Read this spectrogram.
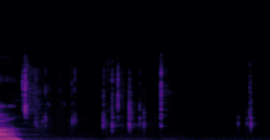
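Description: A plastic packet crinkles in a woman's hands.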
